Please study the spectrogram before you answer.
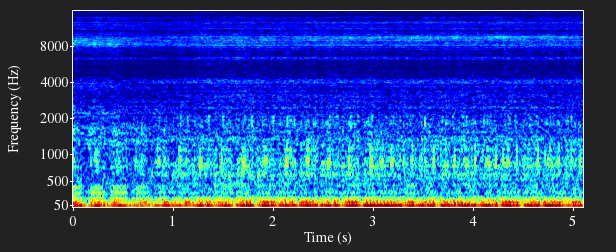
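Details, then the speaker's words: Replica exotic kit car on a 1986 Fiero GT chassis, after oil sludge cleanout: low, lumpy idle with an uneven beat and the odd exhaust stumble; owner suspects a misfire and plans new spark plug wires, maybe plugs. "And then it looked like we might be dealing with a little bit of a misfire, so we're going to go ahead and replace all of the spark plug wires, or the ignition cables as some people call it."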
